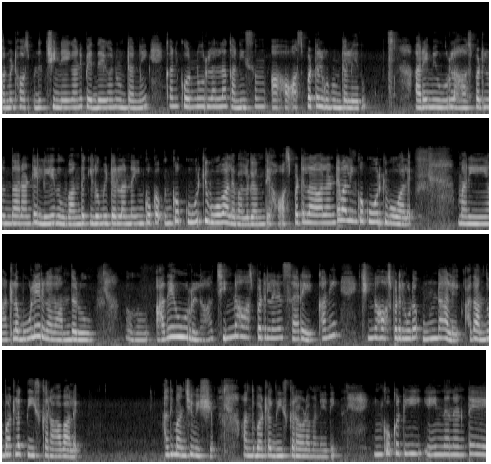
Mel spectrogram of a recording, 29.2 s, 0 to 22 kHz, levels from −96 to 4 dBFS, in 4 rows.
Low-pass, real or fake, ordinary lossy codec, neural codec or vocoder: 7.2 kHz; real; none; none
